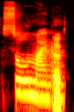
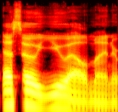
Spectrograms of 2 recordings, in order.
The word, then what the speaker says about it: Solminer: how you pronounce it yes Soul minor not but not s o l minor which sounds horrid like we you guys Harvest souls or something oh that's interesting because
